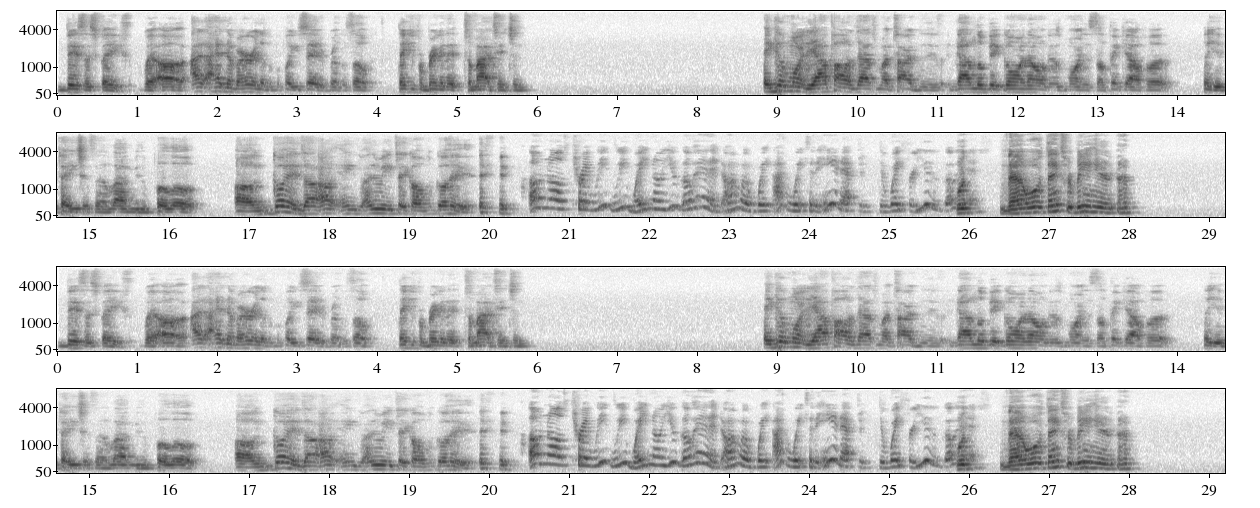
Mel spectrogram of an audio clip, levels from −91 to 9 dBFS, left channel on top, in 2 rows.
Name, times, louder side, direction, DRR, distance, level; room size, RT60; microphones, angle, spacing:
voice 1, 0.0-3.9 4.3-5.8 8.8-13.9 14.3-16.3 16.8-20.3, left 3 dB, 85° left, 0.6 m, -23 dB
voice 2, 20.5-26.1, right 3 dB, 80° right, 0.5 m, -27 dB
voice 3, 26.4-28.0, left 2 dB, 20° left, 0.4 m, -18 dB
2.9 x 2.5 x 2.4 m
head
